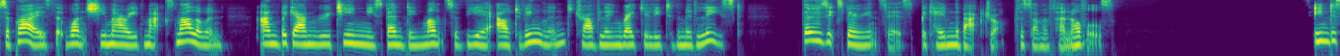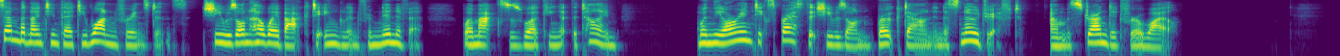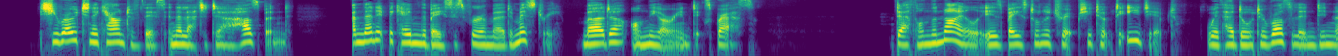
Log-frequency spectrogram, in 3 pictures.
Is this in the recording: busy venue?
no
